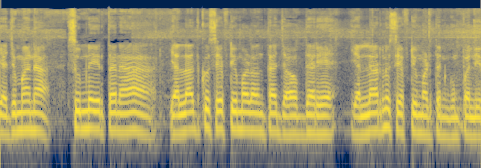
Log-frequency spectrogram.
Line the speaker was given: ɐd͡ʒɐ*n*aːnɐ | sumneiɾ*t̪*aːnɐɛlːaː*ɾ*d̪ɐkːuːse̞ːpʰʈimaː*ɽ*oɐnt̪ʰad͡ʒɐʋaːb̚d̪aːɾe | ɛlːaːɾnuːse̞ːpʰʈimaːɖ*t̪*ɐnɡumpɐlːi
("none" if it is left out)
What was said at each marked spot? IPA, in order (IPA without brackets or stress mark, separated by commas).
m, t̪, none, ɽ, t̪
